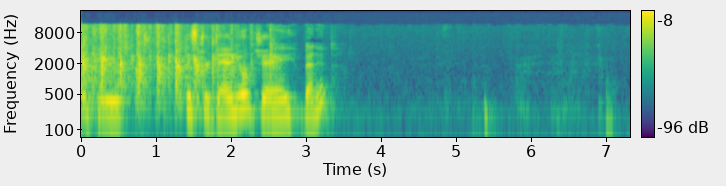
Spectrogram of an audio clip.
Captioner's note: clapping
